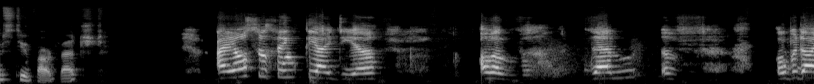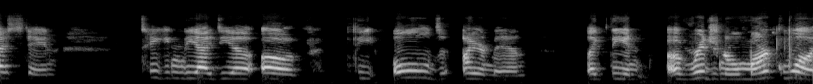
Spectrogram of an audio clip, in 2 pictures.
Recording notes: Sorry if there is any bad audio!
